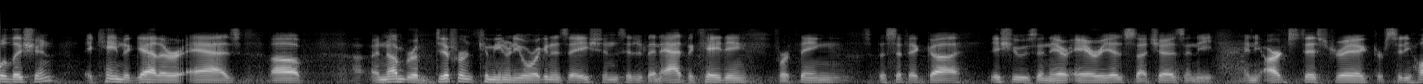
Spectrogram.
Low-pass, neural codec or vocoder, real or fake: 5.4 kHz; codec, 16 kHz, about 1 kbps, DyCAST, with the encoder's durations; fake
